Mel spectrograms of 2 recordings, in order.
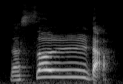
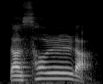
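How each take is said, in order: First: The second syllable starts with a tensed ss. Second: The second syllable starts with a plain s. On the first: The speaker calls it right. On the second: The speaker calls it wrong.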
